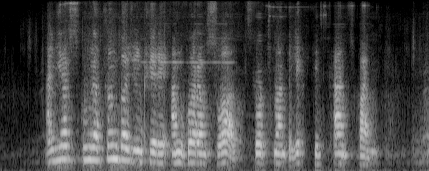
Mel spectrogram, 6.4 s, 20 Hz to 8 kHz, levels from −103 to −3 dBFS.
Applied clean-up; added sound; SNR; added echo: neural separator model SepFormer DNS4.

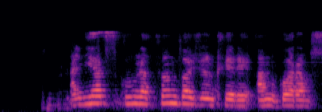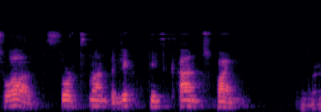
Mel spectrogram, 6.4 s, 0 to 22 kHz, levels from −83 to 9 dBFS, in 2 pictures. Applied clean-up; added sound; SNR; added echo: neural mask model DeepFilterNet 3.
